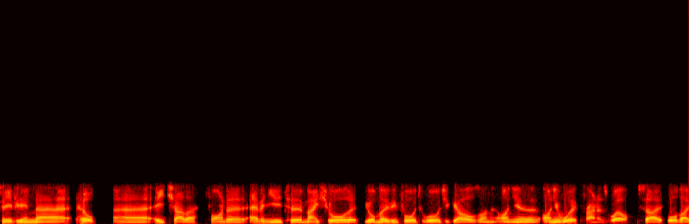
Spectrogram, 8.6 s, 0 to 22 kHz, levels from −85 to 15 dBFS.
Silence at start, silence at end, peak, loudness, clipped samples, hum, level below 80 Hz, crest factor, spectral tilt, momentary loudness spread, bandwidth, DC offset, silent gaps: 0.05 s; 0 s; -8 dBFS; -23 LUFS; under 0.1%; none; -68 dBFS; 14 dB; -10.5 dB/octave; 4 LU; 4.1 kHz; under 0.1%; none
